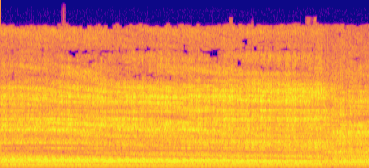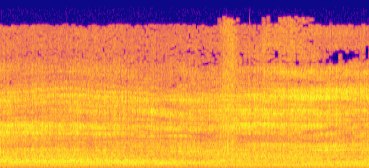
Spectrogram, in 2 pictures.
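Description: Radio-controlled scale model GMC CCKW army truck running, a steady buzzing drone from its drive that shifts slightly in pitch about three seconds in.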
